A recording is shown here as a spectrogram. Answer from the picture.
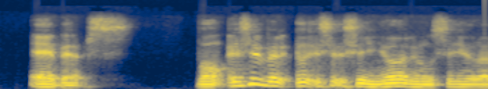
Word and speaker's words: Ebers: Se escreve Ebers. Evers.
